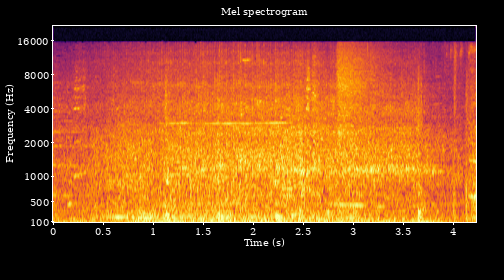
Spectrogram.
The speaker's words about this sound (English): Thomas drives the cargo truck through the desert. Wellington and Pete sit beside him. They stop.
